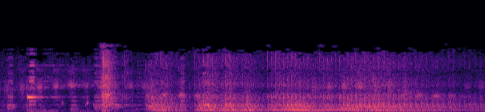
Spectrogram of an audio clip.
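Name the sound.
car engine driving off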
